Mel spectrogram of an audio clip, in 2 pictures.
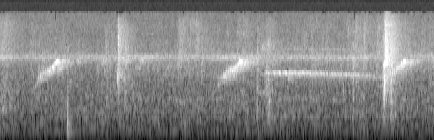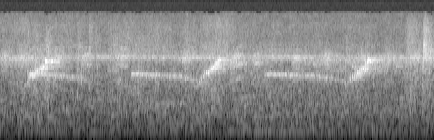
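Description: A bird calling: a short rising chirp repeated every second or two, with a few longer, slightly falling whistles between them. Behind it runs a steady high whine, and two sharp clicks stand out, the louder one near the middle.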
